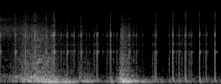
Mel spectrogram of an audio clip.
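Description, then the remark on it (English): A Geiger counter in a cabin crackles with rapid, irregular sharp clicks over a low rumbling background, the clicks standing out more distinctly and sparsely in the second half. “Listen to that counter. Strongest over here.”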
